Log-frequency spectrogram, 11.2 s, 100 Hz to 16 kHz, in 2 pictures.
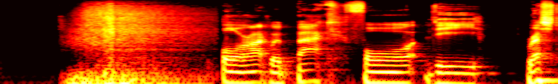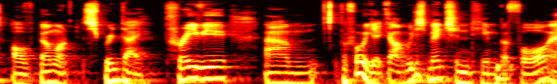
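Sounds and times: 
swoosh transition sound effect with deep rumbling low end: 0:00.6 - 0:02.2
speech: 0:02.2 - 0:11.1.

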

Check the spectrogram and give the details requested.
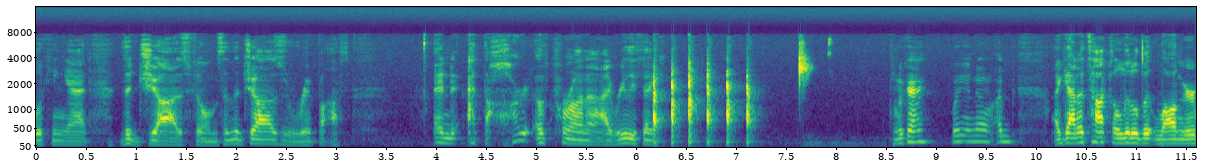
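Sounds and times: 
speech: 0:00.0 - 0:03.3, 0:04.0 - 0:06.5, 0:08.6 - 0:11.5
knocking on a door: 0:06.2 - 0:07.3.

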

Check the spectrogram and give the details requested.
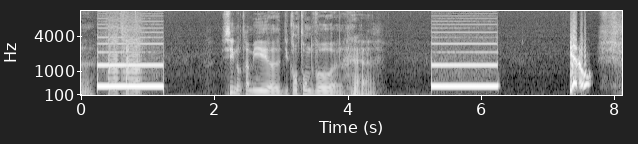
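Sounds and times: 
telephone ringback tone of an outgoing call: 0:00.3 - 0:01.3, 0:05.3 - 0:06.3
speech: 0:02.2 - 0:04.6
laughter: 0:03.9 - 0:04.5.

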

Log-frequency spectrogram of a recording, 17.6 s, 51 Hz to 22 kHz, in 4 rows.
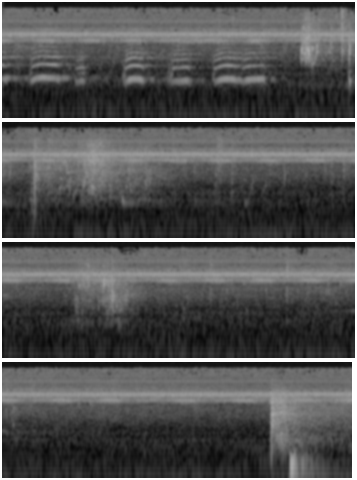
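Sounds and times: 
high buzzing chorus of crickets and insects: 0:00.0 - 0:17.6
beaver tail slapping the water of a swamp: 0:03.7 - 0:06.5, 0:09.7 - 0:10.6.

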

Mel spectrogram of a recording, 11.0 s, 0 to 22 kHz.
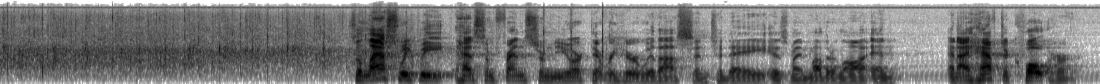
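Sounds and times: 
room full of people applauding: 0:00.0 - 0:04.1
speech: 0:03.6 - 0:10.8.

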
